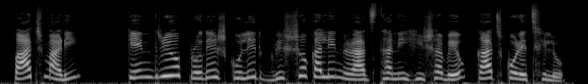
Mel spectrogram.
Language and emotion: Bengali, neutral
